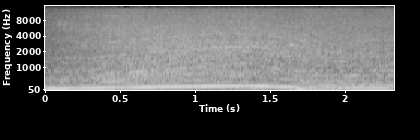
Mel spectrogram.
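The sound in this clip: A car engine revs loudly and alone, its pitch climbing steadily before dropping abruptly and settling into a lower, steady drone.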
